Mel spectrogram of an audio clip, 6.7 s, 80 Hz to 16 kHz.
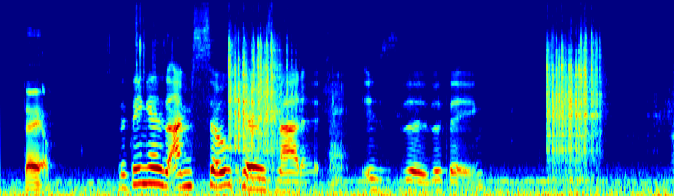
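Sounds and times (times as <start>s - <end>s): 
low room hum: 0.0s - 6.7s
speech: 0.2s - 5.0s
dice rolling on a table: 2.3s - 3.0s, 5.5s - 6.1s.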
